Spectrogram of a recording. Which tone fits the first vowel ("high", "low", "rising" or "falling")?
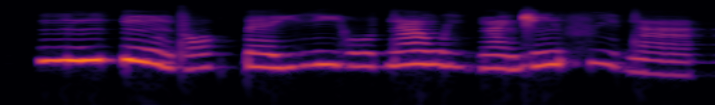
high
